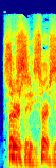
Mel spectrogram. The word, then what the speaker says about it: Cersei: Sesame Street just released a Game of Thrones video with, is it pronounced Cersei? – Cersei. – Yes.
